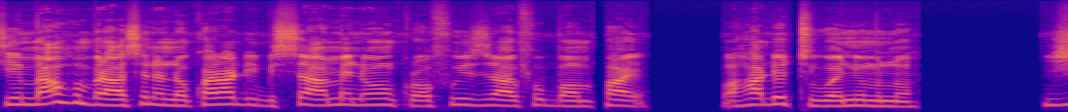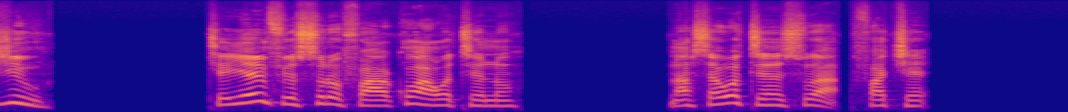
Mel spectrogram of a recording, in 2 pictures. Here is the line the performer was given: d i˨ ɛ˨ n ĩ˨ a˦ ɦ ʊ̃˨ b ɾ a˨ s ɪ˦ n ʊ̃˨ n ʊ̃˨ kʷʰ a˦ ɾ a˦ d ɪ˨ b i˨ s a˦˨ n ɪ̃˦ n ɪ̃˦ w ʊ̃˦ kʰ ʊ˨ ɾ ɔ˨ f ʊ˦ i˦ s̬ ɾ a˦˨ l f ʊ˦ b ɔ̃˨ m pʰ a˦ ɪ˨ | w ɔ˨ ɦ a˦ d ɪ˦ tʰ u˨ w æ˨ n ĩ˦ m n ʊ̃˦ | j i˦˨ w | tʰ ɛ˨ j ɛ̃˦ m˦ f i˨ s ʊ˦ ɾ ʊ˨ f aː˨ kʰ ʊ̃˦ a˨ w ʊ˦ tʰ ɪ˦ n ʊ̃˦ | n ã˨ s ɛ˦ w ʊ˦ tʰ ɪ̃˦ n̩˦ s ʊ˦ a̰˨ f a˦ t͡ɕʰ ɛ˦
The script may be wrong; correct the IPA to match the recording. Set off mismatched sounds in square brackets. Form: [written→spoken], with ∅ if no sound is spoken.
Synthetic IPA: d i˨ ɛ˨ [n→m] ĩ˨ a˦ ɦ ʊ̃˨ b ɾ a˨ s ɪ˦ n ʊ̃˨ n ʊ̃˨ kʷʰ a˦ ɾ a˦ d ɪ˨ b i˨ s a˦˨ [n→m] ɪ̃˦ n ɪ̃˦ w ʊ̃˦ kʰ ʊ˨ ɾ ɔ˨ f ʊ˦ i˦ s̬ ɾ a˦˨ l f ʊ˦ b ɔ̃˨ m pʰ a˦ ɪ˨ | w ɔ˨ ɦ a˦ d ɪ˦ tʰ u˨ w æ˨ n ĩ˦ m n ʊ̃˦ | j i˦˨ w | tʰ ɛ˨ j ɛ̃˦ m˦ f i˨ s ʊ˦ ɾ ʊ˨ f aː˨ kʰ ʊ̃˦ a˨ w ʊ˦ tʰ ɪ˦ n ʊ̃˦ | n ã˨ s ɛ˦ w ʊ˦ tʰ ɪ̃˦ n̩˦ s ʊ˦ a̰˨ f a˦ t͡ɕʰ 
